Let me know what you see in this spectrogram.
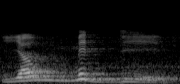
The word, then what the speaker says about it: الدین: ببینید یوم الدین، مالک یوم الدین، در واقع دو تا دال اینجا تلفظ میشه، نه مالک یوم الدین. مالک یوم الدین که اصلا دال مشدد گفته میشه و دال از نظر تلفظم میبا همیشه پر بری گفته بشه، میبا در واقع ظاهر بشه، مالک یوم الدین، یوم الدین. پس این تشدید دالم ها.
